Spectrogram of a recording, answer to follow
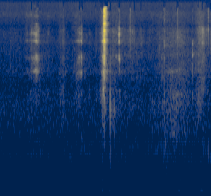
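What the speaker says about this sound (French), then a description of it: "je vais donc tout couper." Scissors snipping fabric for a Sunbonnet keychain, a few quiet, sparse cuts with one sharper snip near the middle, faint and close against a soft background, no voices.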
